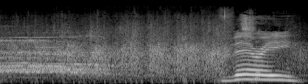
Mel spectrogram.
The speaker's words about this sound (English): Good on you. Give yourself a round of applause for doing that.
